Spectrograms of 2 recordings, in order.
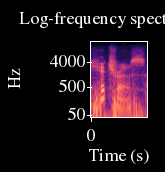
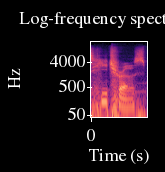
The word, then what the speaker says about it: Hitros: yeah, and as you guys know, it is actually Hitros. I know there's a little story behind that, maybe, possibly. But I know in the past there may have been a pronunciation as Hitros, but I think we're here to put that to rest.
